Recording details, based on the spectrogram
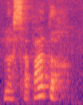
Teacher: a veces aspiran la S. Por ejemplo, dicen los zapatos, y no pronuncian la S final, ¿vale?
